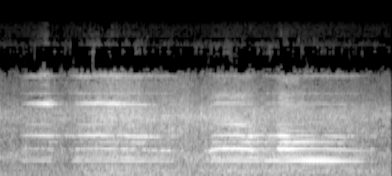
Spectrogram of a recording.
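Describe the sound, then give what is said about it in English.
A train rumbles past very fast with steady rail noise, its horn sounding in long sustained tones that rise and shift as it goes by, fairly loud, with no voices. “He went by so very, very fast.”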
